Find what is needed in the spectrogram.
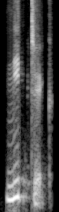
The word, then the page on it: Nearctic: Indian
